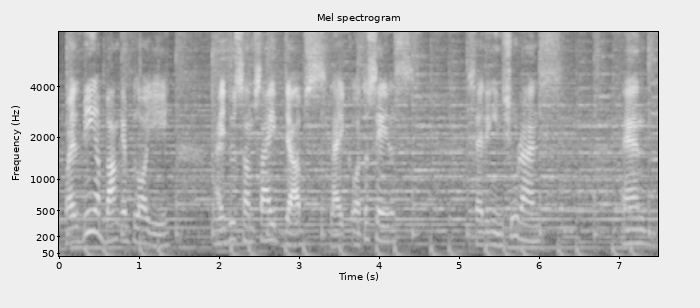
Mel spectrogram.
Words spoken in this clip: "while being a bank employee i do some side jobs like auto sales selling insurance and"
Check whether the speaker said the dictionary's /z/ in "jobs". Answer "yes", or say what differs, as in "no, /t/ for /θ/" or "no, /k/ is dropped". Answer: no, /s/ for /z/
